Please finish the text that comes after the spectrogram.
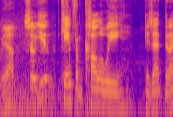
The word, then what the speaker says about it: Cullowhee: So you came from Cullowhee. Did I pronounce that right? Cullowhee, North Carolina.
